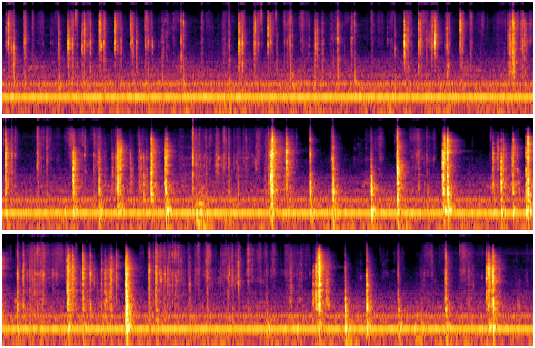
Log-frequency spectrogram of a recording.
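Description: Tarot cards shuffled by hand: a long run of quick card clicks and riffles, broken by a few louder sharp snaps as cards are slapped down, about four times. A steady low hum runs underneath.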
